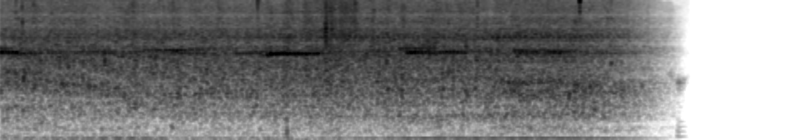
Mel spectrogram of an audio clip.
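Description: Creek water running past, a steady rush with a low rumble under it, fading out about five seconds in.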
